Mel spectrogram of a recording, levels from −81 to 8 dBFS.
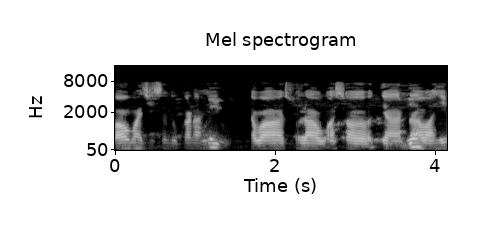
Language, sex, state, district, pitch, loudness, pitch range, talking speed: Marathi, male, Maharashtra, Dhule, 115 Hz, -17 LUFS, 110-120 Hz, 100 wpm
